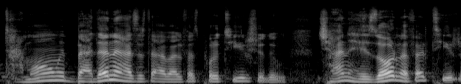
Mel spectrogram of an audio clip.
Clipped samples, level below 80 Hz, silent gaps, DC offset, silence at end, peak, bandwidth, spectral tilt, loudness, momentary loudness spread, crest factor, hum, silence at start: under 0.1%; -60 dBFS; none; under 0.1%; 0 s; -6 dBFS; 16 kHz; -5 dB/octave; -26 LUFS; 12 LU; 20 dB; none; 0.05 s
